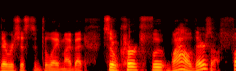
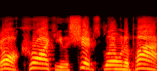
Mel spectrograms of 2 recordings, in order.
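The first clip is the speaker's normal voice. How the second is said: over-the-top, full-blown Australian accent, pitched up; 9 semitones higher, 7 dB louder than usual. Showing what a full-blown version of his accent would sound like; full-blown australian accent. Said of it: "he's not full blown Australia".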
